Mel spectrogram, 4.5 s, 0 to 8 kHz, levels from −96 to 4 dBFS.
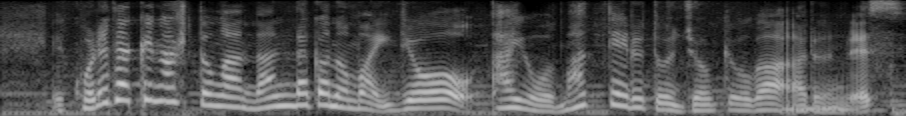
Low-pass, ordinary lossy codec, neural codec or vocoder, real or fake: none; none; codec, 16 kHz, 4 kbps, X-Codec, HuBERT features, trained on balanced general audio; fake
